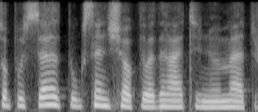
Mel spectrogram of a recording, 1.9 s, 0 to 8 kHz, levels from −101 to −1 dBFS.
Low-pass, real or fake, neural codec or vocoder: 7.2 kHz; fake; codec, 16 kHz in and 24 kHz out, 0.6 kbps, FocalCodec, streaming, 2048 codes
